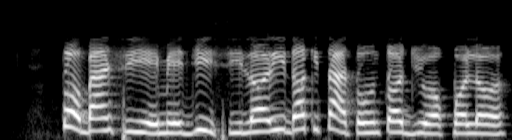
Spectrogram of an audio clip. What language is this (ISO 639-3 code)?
yor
